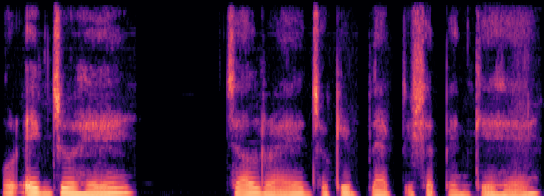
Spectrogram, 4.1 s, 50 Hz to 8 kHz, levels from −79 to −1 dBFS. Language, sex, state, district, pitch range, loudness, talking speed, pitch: Hindi, female, Arunachal Pradesh, Papum Pare, 175-200 Hz, -17 LUFS, 220 wpm, 190 Hz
